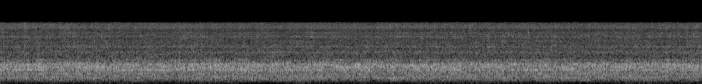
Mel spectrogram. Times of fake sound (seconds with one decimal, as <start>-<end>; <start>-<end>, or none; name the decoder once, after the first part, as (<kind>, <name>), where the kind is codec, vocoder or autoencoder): 1.5-4.1 (codec, DAC); 5.4-6.4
